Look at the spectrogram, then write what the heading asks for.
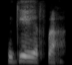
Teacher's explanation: Pese a que observo una vocal cerrada que es la U y una vocal abierta que es la E, en este caso no hay diptongo porque la U no se pronuncia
